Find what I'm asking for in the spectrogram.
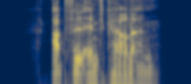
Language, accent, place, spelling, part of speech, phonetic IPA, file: German, Germany, Berlin, Apfelentkernern, noun, [ˈap͡fl̩ʔɛntˌkɛʁnɐn], De-Apfelentkernern.ogg
- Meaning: dative plural of Apfelentkerner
